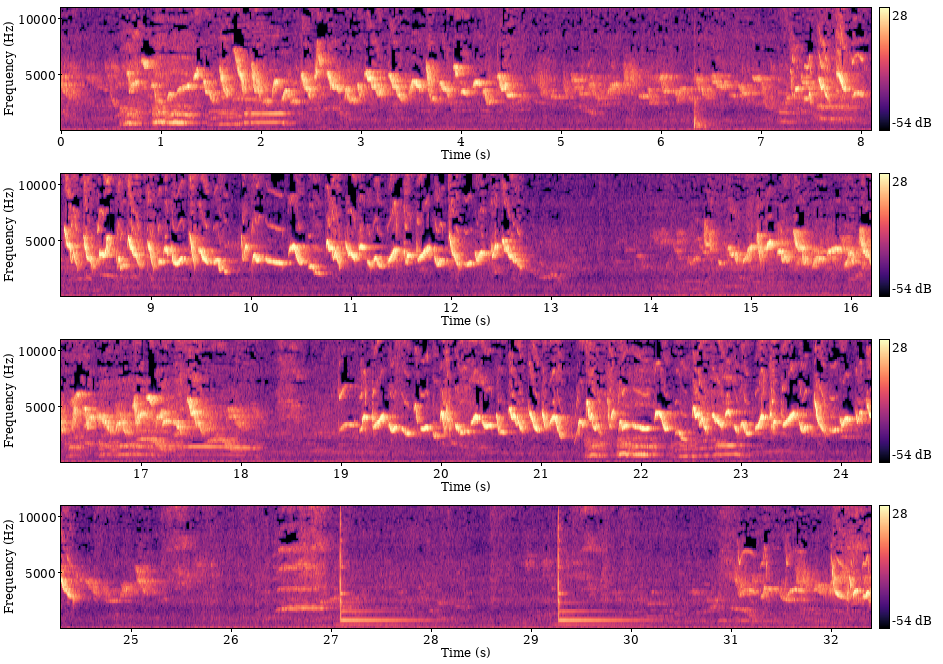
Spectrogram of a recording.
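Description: Kecial kuning (Lombok yellow white-eye) giving rapid, high-pitched 'ciak ciak' chattering calls in four long runs of several seconds each. Near the end come two short, steady lower notes.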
